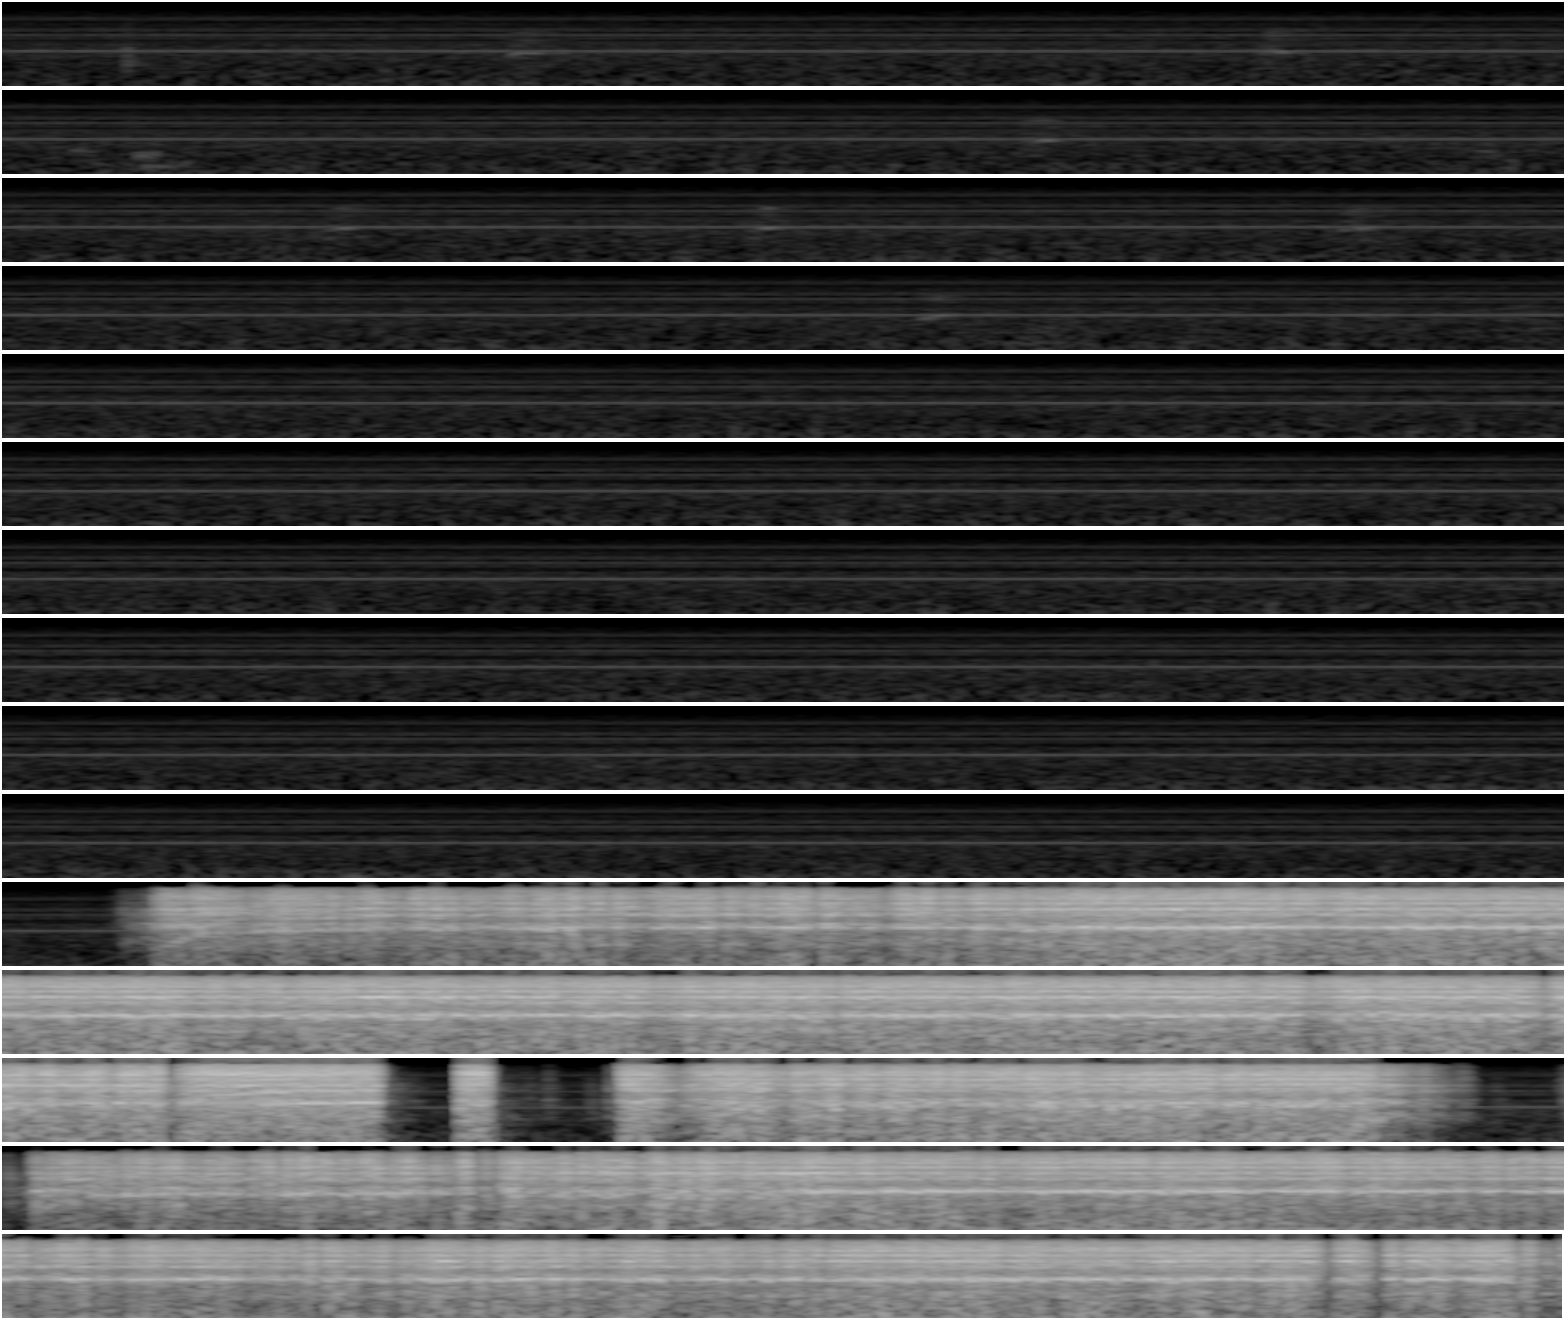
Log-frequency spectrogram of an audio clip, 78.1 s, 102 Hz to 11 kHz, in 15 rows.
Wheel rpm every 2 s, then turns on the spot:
0, 0, 0, 0, 0, 0, 0, 0, 0, 0, 0, 0, 0, 0, 0, 0, 0, 0, 0, 0, 0, 0, 0, 0, 0, 0, 110, 230, 230, 220, 210, 170, 130, 160, 170, 210, 240, 230, 200.
none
